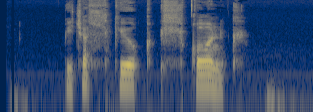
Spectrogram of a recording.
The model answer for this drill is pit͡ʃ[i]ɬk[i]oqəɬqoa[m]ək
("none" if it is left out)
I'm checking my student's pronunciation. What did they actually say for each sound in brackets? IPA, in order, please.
a, i, n

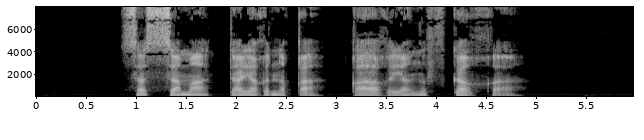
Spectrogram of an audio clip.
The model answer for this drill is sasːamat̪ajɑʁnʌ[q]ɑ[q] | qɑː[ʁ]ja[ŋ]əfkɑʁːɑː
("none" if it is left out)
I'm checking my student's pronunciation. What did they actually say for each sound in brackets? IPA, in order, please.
q, none, ʁ, ŋ

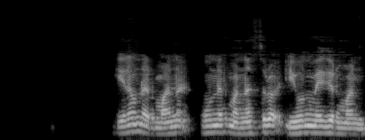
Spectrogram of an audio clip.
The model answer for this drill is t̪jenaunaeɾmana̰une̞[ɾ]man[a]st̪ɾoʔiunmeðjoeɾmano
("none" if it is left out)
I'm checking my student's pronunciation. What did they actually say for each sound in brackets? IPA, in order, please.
ɾ, a

